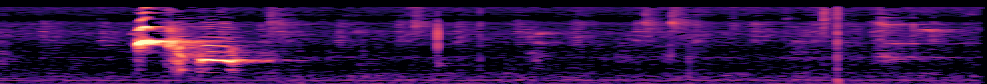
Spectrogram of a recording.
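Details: Cockatiel calling out for a partner or playmate, giving a single loud two-part call, a sharp high onset sliding down into a lower sustained note, then quiet with a faint click.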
